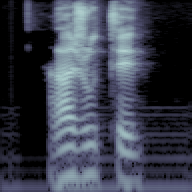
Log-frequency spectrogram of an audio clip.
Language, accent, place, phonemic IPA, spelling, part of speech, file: French, France, Lyon, /ʁa.ʒu.te/, rajouter, verb, LL-Q150 (fra)-rajouter.wav
- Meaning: 1. to re-add; to add again 2. to put back in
